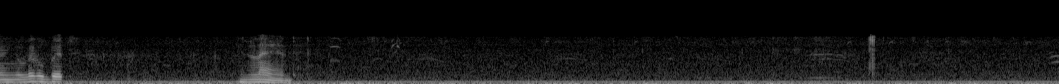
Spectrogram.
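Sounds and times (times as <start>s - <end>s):
low hum: 0.0s - 10.5s
speech: 0.3s - 0.9s, 2.4s - 3.1s
quelea swarm chattering and chirping in Kruger National Park: 3.2s - 10.5s.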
